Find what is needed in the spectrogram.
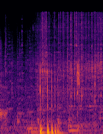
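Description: Tin wind-up Sky Ranger toy's clockwork motor starting up with a rapid, buzzing rattle, after a thump about a second in. Background music plays underneath.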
